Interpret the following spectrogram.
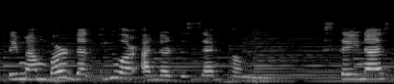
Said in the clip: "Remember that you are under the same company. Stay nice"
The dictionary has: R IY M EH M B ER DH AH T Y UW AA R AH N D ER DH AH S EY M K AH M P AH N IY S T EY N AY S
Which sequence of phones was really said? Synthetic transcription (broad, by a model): R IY M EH M B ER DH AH T Y UW AA R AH N D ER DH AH S EY M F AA M AH L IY S T EY N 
